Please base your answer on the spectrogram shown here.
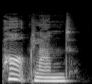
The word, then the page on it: parkland: British English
